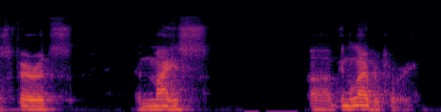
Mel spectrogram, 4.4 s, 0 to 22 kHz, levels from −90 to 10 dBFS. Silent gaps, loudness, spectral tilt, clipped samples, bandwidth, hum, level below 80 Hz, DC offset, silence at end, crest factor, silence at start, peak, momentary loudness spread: 1.24-1.30 s, 2.60-2.65 s; -30 LUFS; -6 dB/octave; under 0.1%; 11.5 kHz; none; -66 dBFS; under 0.1%; 0.3 s; 20 dB; 0 s; -12 dBFS; 19 LU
